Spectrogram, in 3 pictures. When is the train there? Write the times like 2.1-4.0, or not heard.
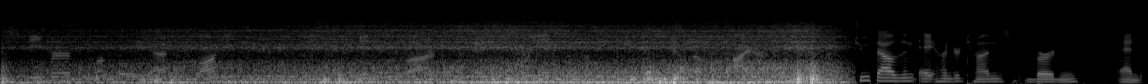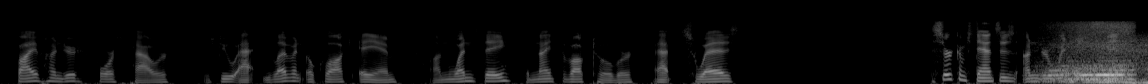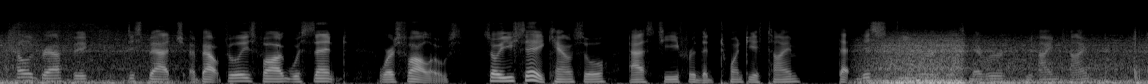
0.0-8.5, 21.8-25.1, 31.4-34.4.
